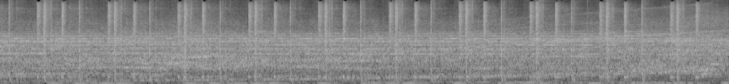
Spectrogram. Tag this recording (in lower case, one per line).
music
musical instrument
